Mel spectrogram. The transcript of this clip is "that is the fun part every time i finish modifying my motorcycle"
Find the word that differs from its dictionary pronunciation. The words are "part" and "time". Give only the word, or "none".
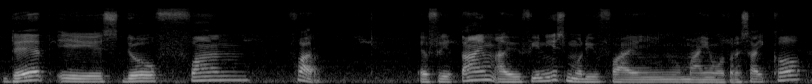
part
